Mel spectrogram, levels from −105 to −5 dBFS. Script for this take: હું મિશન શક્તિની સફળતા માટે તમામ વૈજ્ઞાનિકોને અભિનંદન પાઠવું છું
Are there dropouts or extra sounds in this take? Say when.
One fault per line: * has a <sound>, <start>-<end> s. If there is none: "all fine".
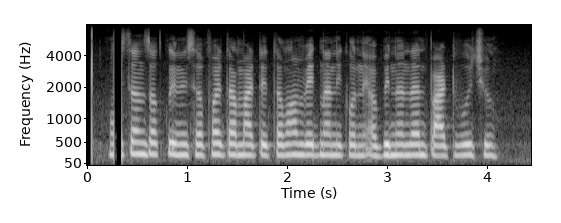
all fine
